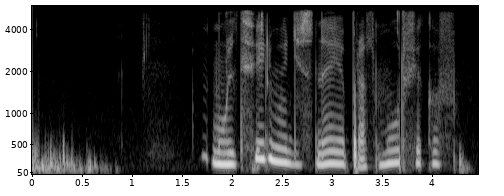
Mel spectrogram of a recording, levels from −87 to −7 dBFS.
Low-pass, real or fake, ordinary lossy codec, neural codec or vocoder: 5.4 kHz; real; none; none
